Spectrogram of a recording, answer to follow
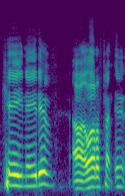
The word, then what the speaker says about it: Knative: native soak a native first things first it's pronounced Kay native a lot of times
